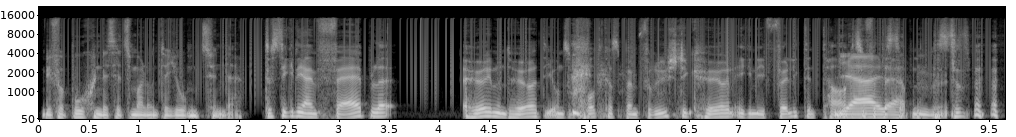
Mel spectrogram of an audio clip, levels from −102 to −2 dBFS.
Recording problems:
crackle, like an old record; faint; 25 dB below the speech

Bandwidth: 14.5 kHz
